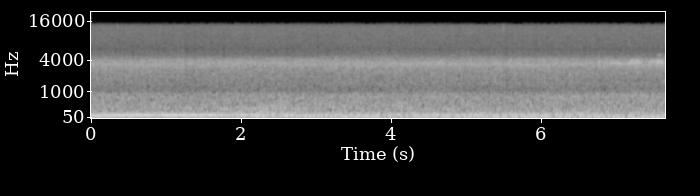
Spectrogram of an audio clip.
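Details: Loud, constant engine-like rumble and wind roar fill the recording, with no animal sound heard.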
